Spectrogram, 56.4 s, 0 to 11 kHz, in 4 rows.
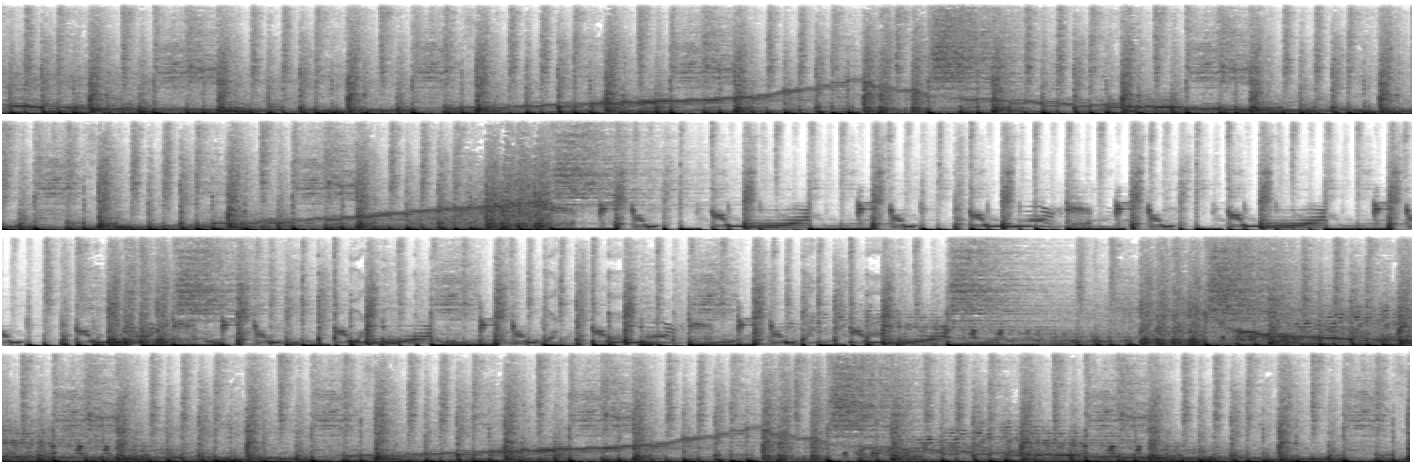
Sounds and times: Soul music: 0.0 - 56.3.

